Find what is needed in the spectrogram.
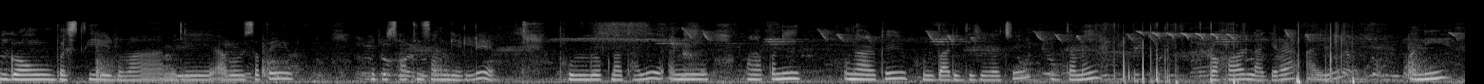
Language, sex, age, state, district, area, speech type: Nepali, female, 30-45, West Bengal, Darjeeling, rural, spontaneous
